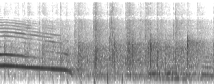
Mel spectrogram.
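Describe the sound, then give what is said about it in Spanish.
A sliding, falling whoop gives way to a couple of seconds of brisk, uneven clapping from a small group applauding themselves, with a brief vocal sound rising over the claps near the end. “El caso es que un aplauso para nosotros. Aplaudamos.”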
